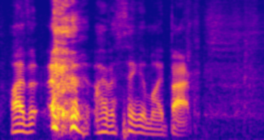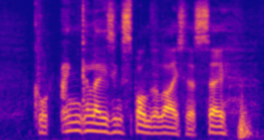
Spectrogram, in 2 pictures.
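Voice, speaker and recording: A man speaks at a moderate pace and medium pitch with ordinary pitch variation, the sound dry and close with no echo and noticeable background noise behind him. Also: long, frequent pauses. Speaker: car dealer vlogger. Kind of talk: casual vlog.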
